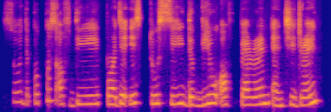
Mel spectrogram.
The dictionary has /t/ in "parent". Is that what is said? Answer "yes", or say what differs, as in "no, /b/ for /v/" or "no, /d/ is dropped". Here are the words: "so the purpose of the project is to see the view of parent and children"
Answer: no, /t/ is dropped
